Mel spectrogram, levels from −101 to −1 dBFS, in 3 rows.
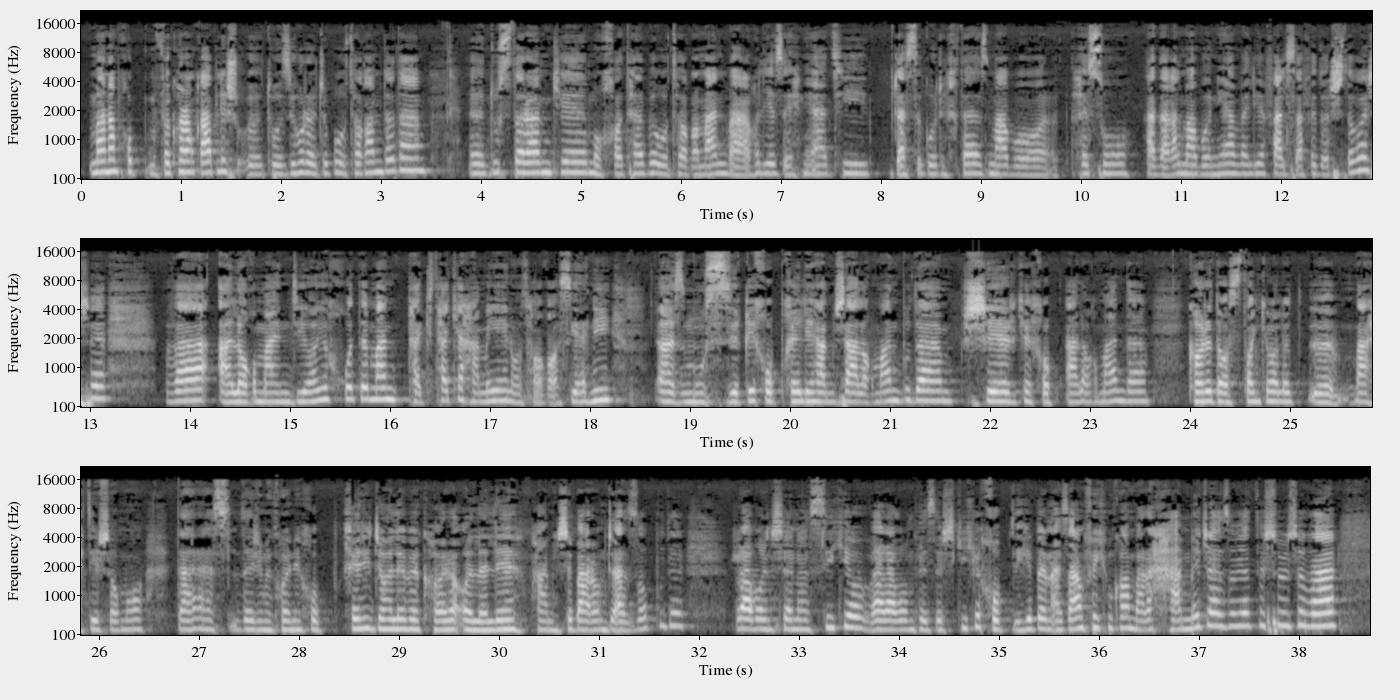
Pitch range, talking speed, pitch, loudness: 210-240 Hz, 140 wpm, 220 Hz, -19 LUFS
